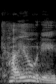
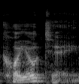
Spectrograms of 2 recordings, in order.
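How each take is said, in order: First: It is said with an English pronunciation. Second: It is said with a Mexican Spanish pronunciation. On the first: "Not coyote so much" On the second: "which is actually the actual um, Mexican pronunciation"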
